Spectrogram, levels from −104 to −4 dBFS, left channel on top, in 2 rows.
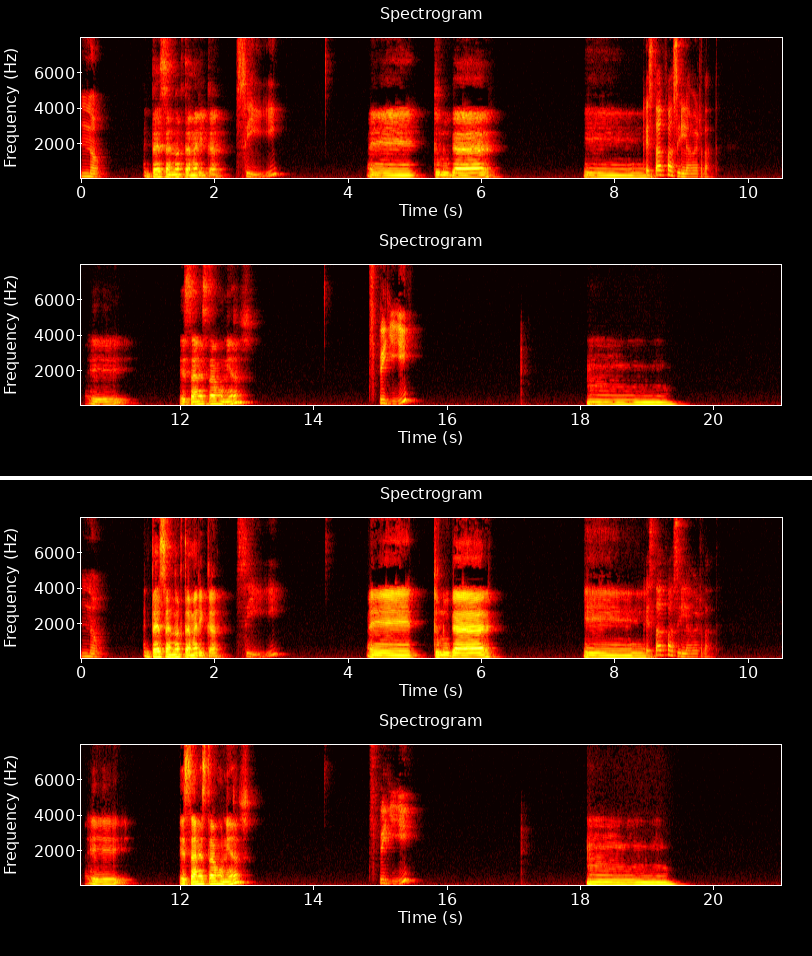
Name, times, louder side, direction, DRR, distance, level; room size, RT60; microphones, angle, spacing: voice 1, 0.9-2.1 4.3-5.0 5.3-6.2 7.5-8.5 10.6-11.2 12.0-13.0 18.1-19.4, right 4 dB, 65° right, 0.4 m, -28 dB
voice 2, 2.4-2.9 8.4-9.4 15.0-15.4, left 5 dB, 45° left, 0.4 m, -39 dB
3.9 x 2.5 x 4.5 m
head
